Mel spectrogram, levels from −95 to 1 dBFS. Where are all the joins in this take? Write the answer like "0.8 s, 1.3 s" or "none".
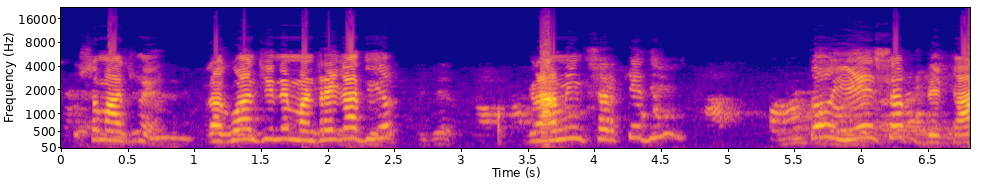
none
